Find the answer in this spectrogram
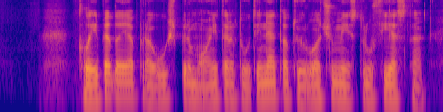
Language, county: Lithuanian, Vilnius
